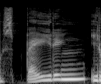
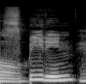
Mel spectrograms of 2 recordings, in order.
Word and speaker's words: speeding: 특히 제니 워든 스피링이라고 발음이 안 되고 스페이링 이렇게 들렸어요. 아, 스페이링. – 네. 오, 생소해요. – 그렇죠. – 스피링.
